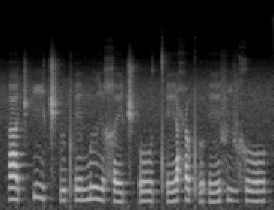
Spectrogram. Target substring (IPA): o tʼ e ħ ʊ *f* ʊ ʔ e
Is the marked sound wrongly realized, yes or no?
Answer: yes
